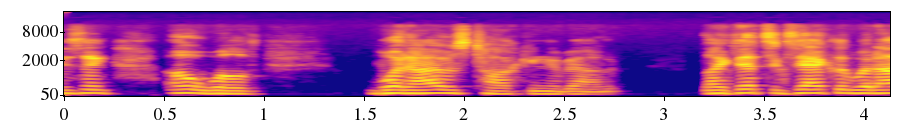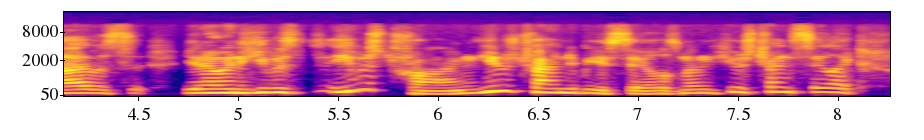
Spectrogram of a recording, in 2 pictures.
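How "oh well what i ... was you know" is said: ordinary talk, nothing marked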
